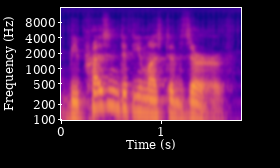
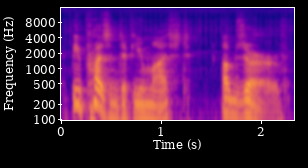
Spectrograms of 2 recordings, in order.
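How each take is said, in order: First: It runs on without a pause after 'must'. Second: It has a break after 'must' before 'observe'. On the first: Presence is allowed if observing is required. "He could be saying" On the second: Observe starts a separate thought. "this is a separate thought"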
